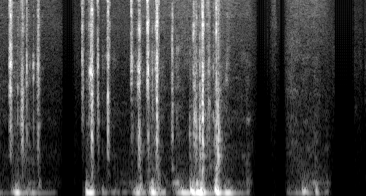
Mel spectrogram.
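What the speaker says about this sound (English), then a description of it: "I got to type in my password" Password being typed on a computer keyboard: a quiet, close patter of key taps in uneven small groups lasting about three seconds, with no voices.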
